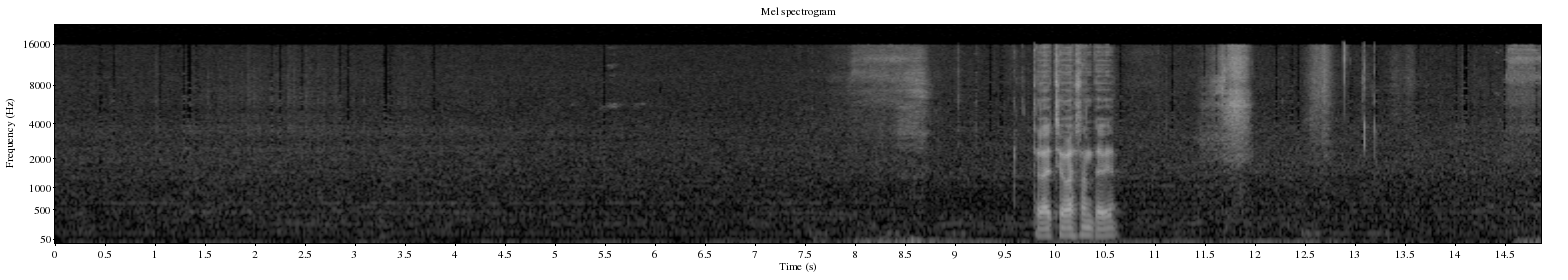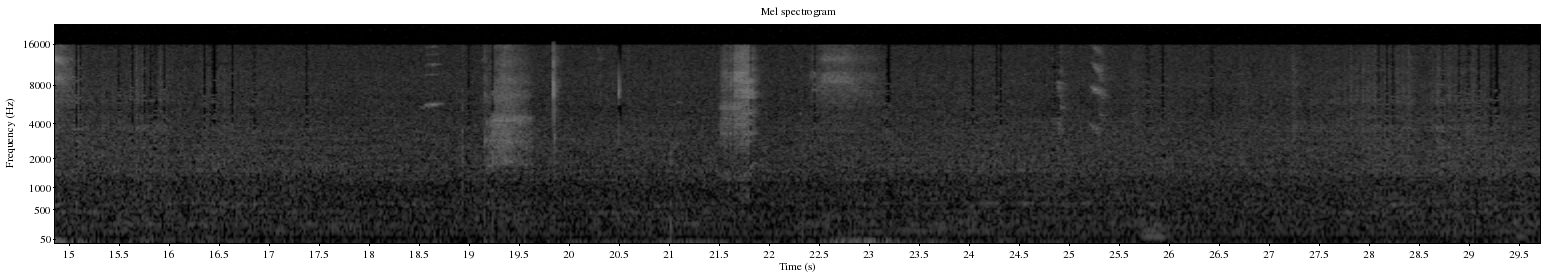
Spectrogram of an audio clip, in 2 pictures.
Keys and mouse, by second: 1.9 a, 3.1 shift+q, 6.0 click, 6.5-7.8 right drag, 7.8-10.2 middle drag, 10.8-11.8 middle drag, 12.0-14.0 middle drag, 17.4 ctrl+Tab, 17.5 click, 18.4 g, 20.4 click, 23.0-24.2 drag, 24.2 g, 24.6-26.8 drag, 26.8 g, 28.0 g, 29.6-29.7 drag.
